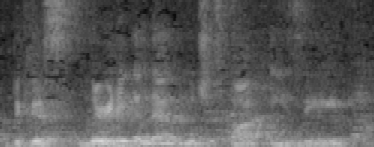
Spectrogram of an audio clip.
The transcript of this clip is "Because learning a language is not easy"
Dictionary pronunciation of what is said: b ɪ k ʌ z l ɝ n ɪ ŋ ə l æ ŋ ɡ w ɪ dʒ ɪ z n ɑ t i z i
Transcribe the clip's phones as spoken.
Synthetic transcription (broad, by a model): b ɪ k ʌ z l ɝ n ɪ ŋ ə l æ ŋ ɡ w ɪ tʃ ɪ z n ɑ t i z i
